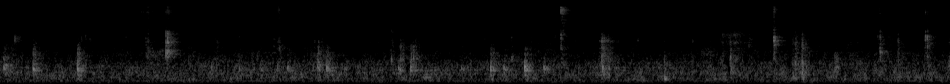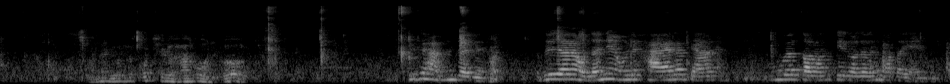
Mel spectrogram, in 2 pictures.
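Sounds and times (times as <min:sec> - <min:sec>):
wet chewing and lip smacks: 0:00.0 - 0:11.0, 0:12.1 - 0:15.2.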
